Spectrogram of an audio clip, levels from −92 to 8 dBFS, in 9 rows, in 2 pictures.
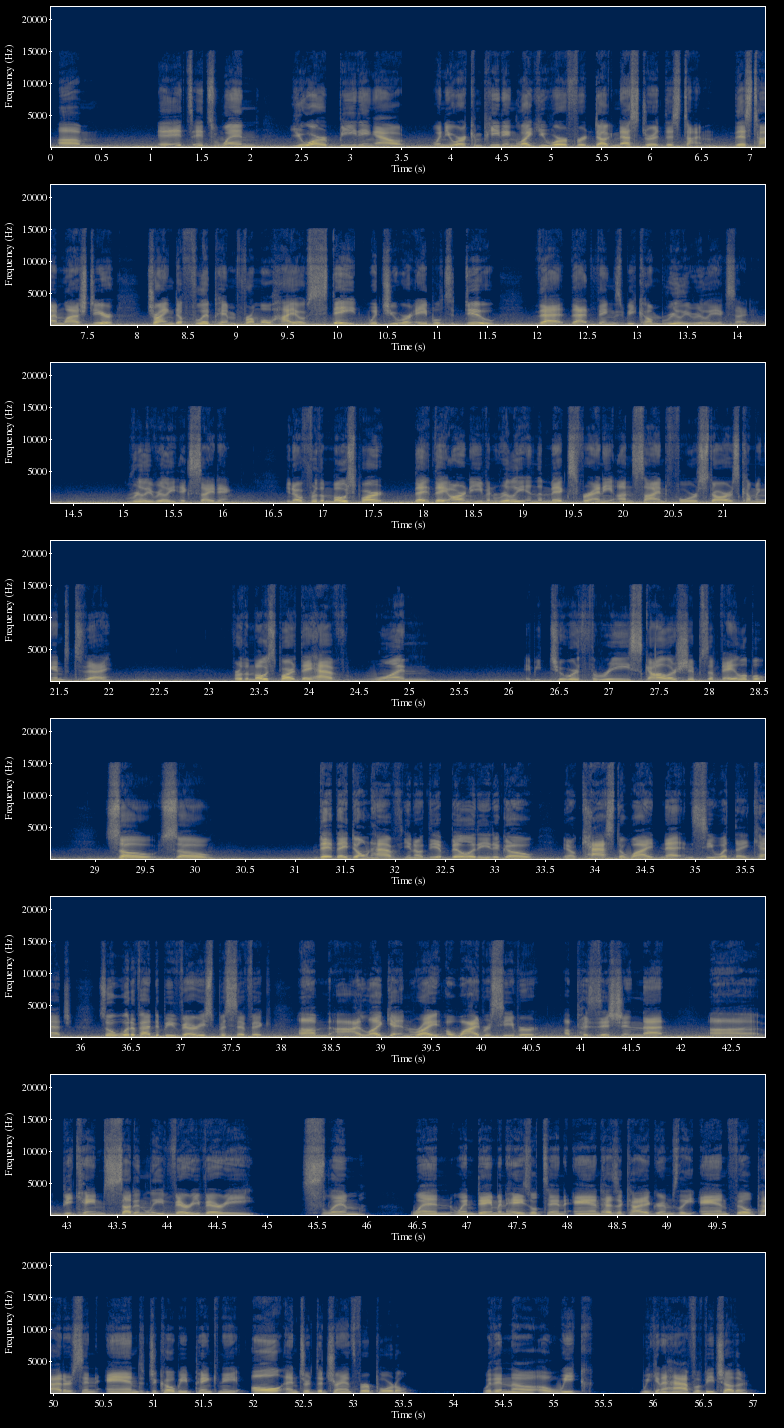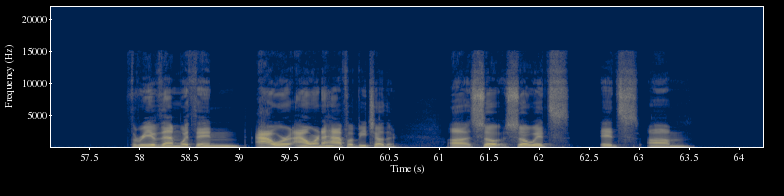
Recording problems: low rumble; faint; until 45 s; 20 dB below the speech

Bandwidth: 15 kHz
